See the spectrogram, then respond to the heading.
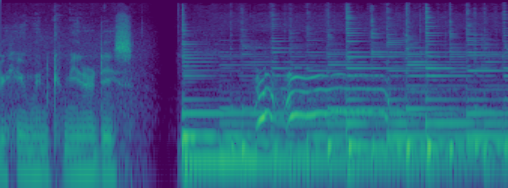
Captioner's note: coyote howling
